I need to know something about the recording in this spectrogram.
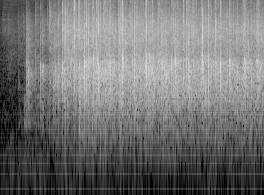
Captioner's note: audience applauds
